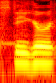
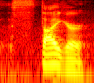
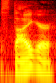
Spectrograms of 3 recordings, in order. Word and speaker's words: Steiger: It's not Steger, it's Steiger. Steiger. Yep, Steiger.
